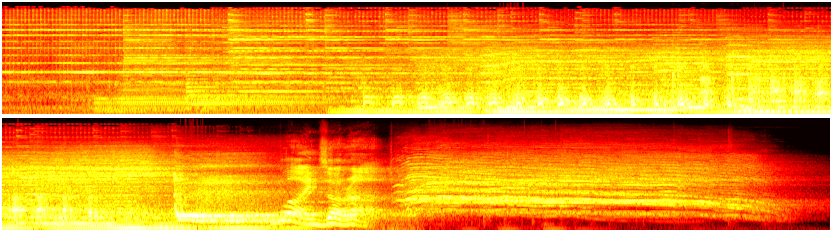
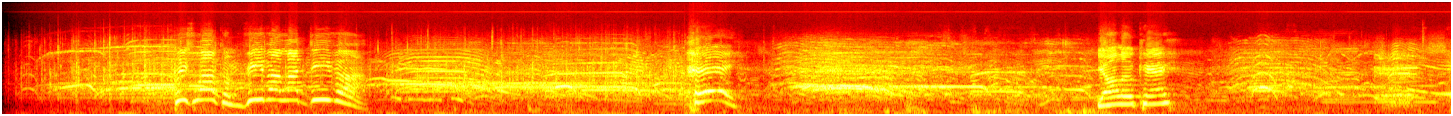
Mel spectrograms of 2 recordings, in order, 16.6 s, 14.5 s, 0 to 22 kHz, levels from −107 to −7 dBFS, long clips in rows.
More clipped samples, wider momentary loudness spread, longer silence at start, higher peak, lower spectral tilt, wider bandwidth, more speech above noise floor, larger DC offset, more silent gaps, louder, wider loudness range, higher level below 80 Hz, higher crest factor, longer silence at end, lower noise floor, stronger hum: neither; second, 9 LU vs 12 LU; second, 0 s vs 0.2 s; first, 0 dBFS vs -4 dBFS; first, -4 dB/octave vs -2 dB/octave; about the same, 18.5 kHz vs over 20 kHz; first, 39 dB vs 24 dB; neither; neither; first, -14 LUFS vs -18 LUFS; first, 7 LU vs 3 LU; first, -22 dBFS vs -52 dBFS; about the same, 14 dB vs 16 dB; first, 0.65 s vs 0 s; first, -51 dBFS vs -40 dBFS; neither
